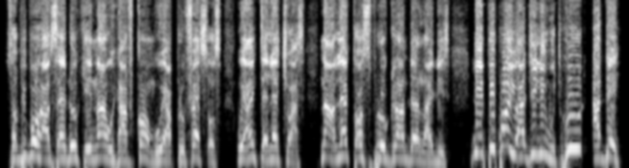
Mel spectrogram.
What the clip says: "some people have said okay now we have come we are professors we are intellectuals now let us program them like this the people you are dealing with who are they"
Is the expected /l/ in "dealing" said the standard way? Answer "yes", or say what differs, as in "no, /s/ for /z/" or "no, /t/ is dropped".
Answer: yes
